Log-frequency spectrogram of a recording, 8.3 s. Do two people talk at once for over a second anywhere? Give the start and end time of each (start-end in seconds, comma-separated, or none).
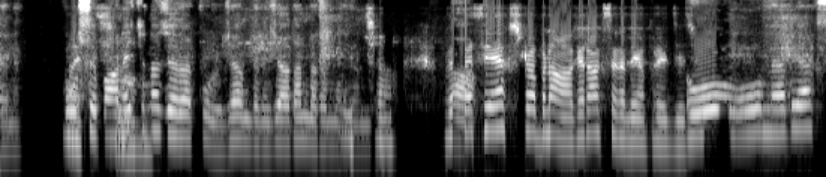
none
